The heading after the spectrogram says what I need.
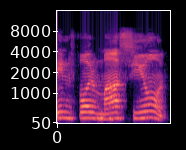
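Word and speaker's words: Information: इसको प्रोनाउंस करेंगे सियोन। कैसे? सियोन। तो क्या पढ़ेंगे? इंफॉर्मेशन, इंफॉर्मासियोन।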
